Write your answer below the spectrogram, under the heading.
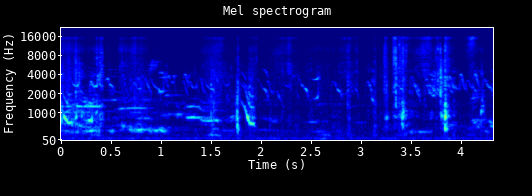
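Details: Francolin chicks calling in a crowded chorus of high, quick peeps and short slurred notes, with a few louder sharp taps and some low murmuring between the chirps.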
